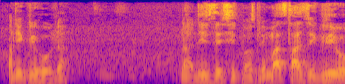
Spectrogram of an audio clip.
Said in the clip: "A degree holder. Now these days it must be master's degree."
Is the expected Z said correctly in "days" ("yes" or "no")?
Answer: no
